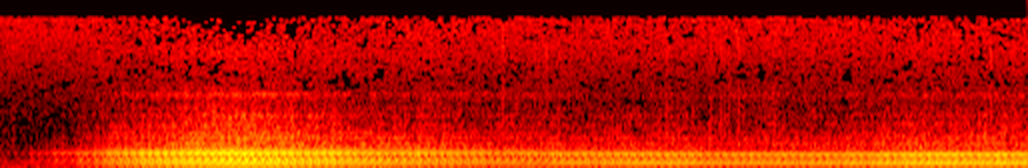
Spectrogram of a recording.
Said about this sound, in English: Yeah, I'm sure tired to do nothing but driving around in this car.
